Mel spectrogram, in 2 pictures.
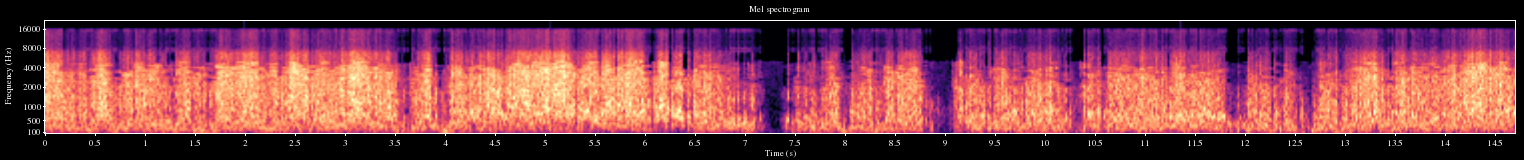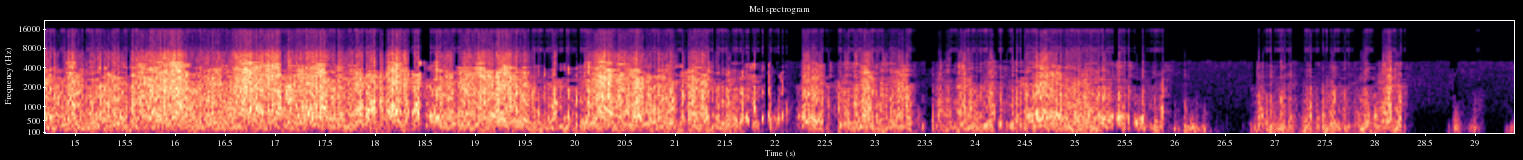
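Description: Strong gusty wind roars and buffets outdoors, dropping away near the end.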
